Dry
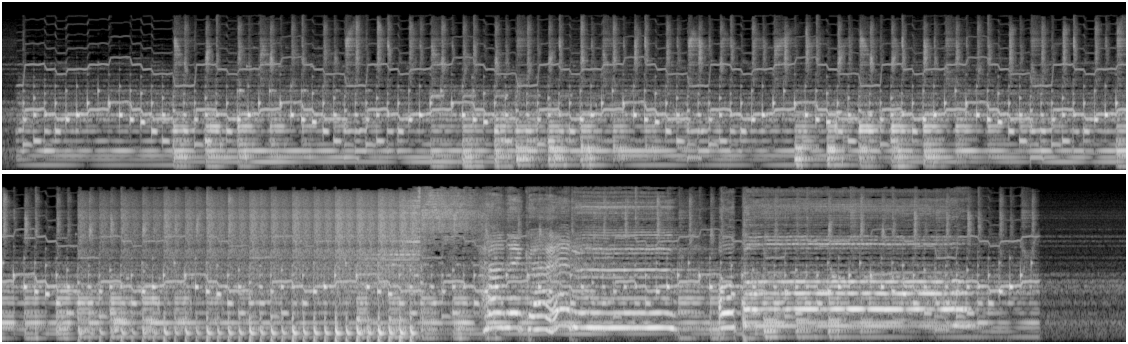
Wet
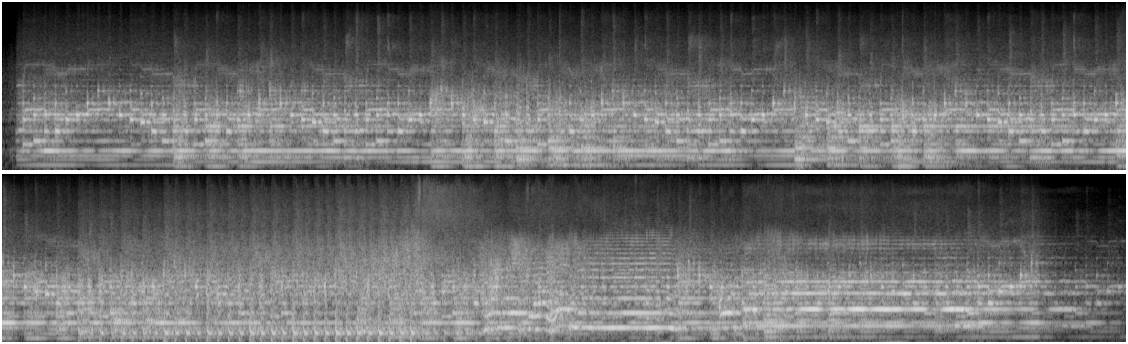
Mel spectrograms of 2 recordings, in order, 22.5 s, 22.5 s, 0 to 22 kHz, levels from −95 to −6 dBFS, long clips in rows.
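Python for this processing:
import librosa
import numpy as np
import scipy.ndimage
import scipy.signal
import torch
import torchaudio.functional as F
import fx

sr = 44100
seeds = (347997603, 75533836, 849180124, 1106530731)

p1 = fx.band_shelf(x, sr, hz=7600.0, db=-15.5, octaves=1.7)
p2 = fx.over_compress(p1, sr, threshold_db=-25.0, ratio=-1.0)
p3 = p1 + F.gain(torch.from_numpy(p2), 1.0).numpy()
p4 = np.sign(p3) * np.maximum(np.abs(p3) - 10.0 ** (-38.0 / 20.0), 0.0)
p5 = p4 + fx.echo_single(p4, sr, ms=1083, db=-11.5, dry=0)
p6 = fx.rev_schroeder(p5, sr, rt60_s=0.77, comb_ms=38, drr_db=4.5)
p7 = fx.doppler_dist(p6, sr, depth_ms=0.54)
y = F.gain(torch.from_numpy(p7), -9.0).numpy()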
